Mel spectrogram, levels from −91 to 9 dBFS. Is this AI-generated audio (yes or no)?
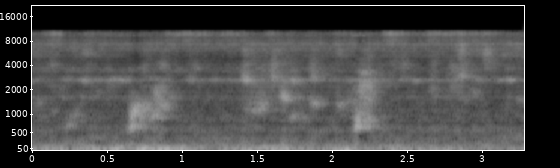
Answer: yes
